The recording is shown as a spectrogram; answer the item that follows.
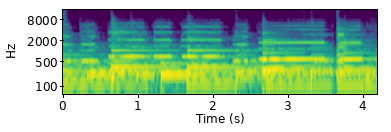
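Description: Instrumental background music led by a plucked acoustic guitar, its notes changing about every half second.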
